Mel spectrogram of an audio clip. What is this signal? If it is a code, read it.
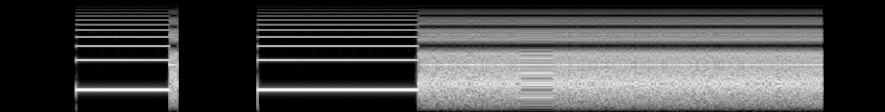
ZX Spectrum tape loading, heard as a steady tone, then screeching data.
